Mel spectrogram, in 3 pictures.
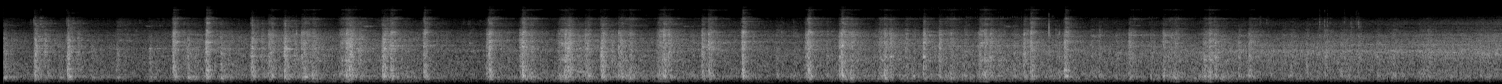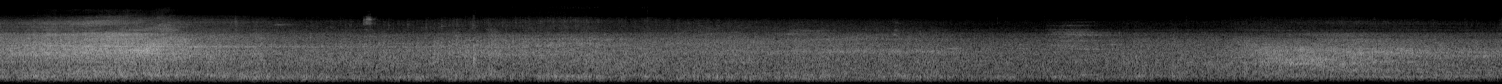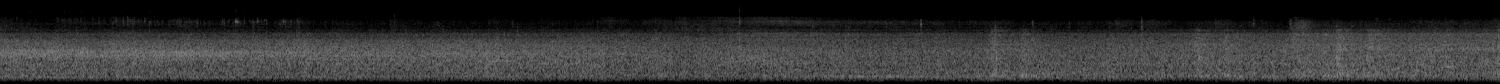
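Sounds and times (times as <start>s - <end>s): train wheels clacking over rail joints: 0.0s - 24.4s, 36.8s - 45.0s
train wheels rolling on rail: 0.0s - 45.0s.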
